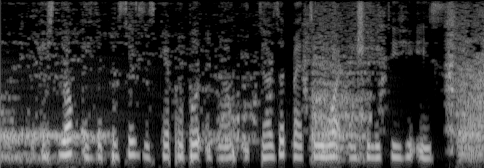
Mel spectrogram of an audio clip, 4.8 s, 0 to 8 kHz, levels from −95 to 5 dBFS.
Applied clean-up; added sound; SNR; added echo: classical method spectral subtraction.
